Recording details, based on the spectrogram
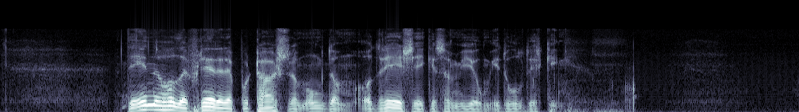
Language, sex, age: Norwegian, male, 57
